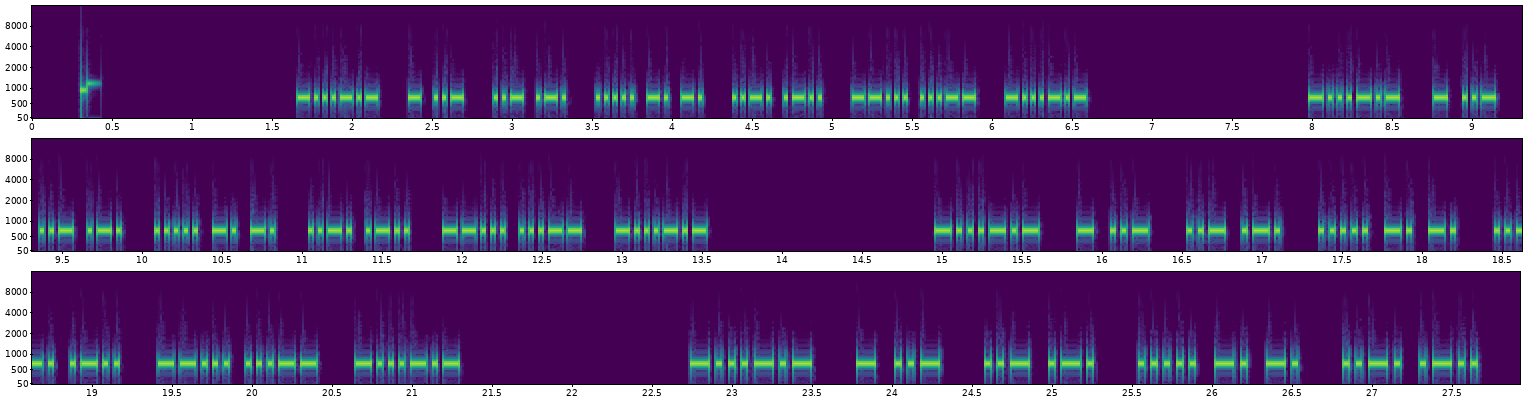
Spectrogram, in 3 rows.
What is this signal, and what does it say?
Morse code, heard as a keyed tone, about 40 wpm, 700 Hz. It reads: <BK> TU UR 5NN FL 73 <BK> <BK> TU UR 5NN FL 73 <BK> <BK> TU UR 5NN FL 73 <BK> <BK> TU UR 5NN FL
